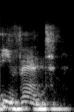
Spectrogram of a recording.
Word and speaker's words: event: Okay, so event, la sílaba tónica es en la segunda E, event.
